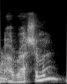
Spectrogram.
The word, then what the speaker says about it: Rashomon: No, am I saying it right? No, Rashomon.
